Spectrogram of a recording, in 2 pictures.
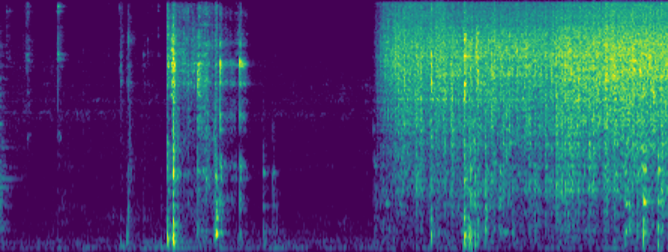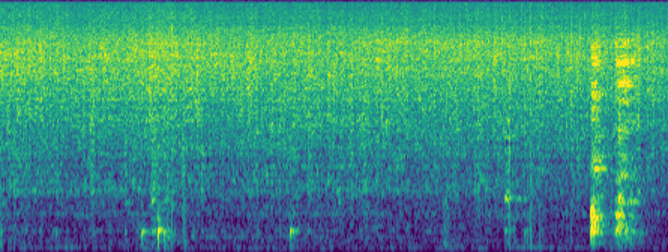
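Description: A few light clicks of steel cookware, then about five seconds in a sudden sizzle as wet, parboiled turmeric cauliflower florets hit a hot frying pan, frying steadily after that. A couple of knocks come near the end.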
